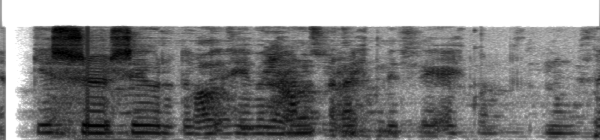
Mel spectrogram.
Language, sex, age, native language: Icelandic, female, 14, Icelandic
